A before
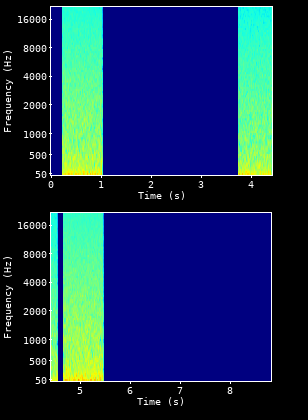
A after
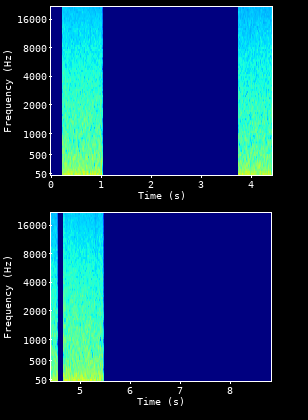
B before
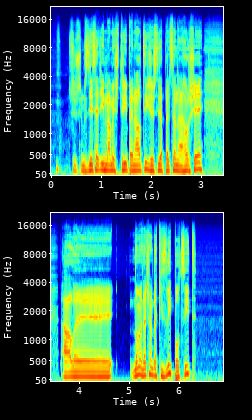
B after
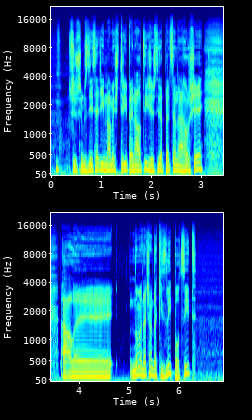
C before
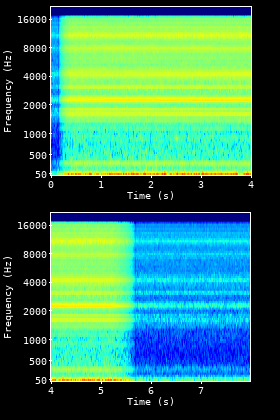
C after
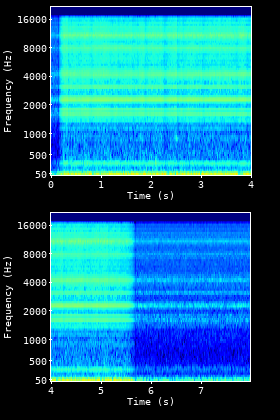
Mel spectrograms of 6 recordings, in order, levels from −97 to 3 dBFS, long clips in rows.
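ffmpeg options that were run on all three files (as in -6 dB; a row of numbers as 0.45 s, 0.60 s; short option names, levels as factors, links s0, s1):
-af "acompressor=threshold=0.0631:ratio=12,volume=0.531"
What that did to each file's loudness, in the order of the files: -7.5 LU, -18.0 LU, -15.0 LU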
